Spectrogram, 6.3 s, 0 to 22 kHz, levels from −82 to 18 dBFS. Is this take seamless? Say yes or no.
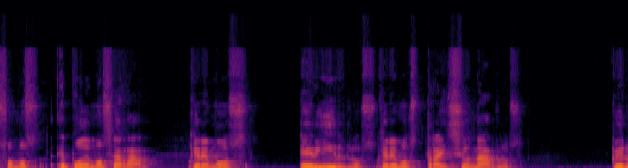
no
